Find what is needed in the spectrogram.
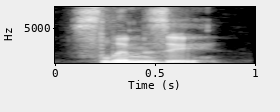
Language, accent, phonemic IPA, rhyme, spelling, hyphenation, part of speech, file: English, General American, /ˈslɪmzi/, -ɪmzi, slimsy, slim‧sy, adjective, En-us-slimsy.ogg
- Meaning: flimsy; frail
